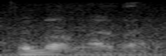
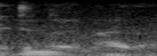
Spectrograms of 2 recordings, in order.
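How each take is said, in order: First: "Did not" split apart, each word landed; mock-solemn "Did not know that", spaced out; stress on DID NOT. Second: Said in the usual way. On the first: Shown as a demonstration. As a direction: lean on "Did not" in a quiet, pointed aside.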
